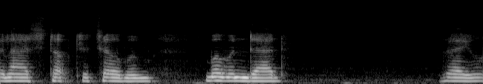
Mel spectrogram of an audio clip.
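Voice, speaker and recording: In an East Midlands accent, a woman speaks very slowly at a very deep, low pitch, her dark, mellow tone monotone and flat. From England, Retford, Nottinghamshire. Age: 80s+. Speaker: local elder reminiscing. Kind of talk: casual interview. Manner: halting.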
